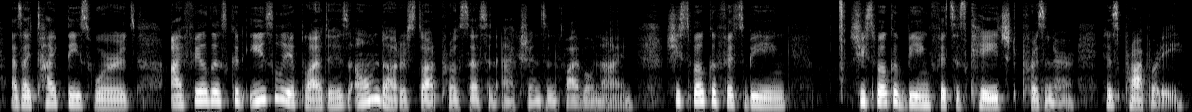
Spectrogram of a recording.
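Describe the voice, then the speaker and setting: A woman giving an expressive, theatrical reading of her own written TV review, with playful ad-libbed asides. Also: deep voice. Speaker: podcast reviewer and TV fan.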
